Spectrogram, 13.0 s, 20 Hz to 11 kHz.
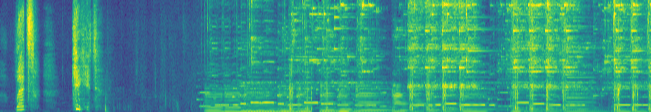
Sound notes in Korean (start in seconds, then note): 8.5 짤랑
